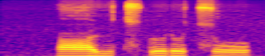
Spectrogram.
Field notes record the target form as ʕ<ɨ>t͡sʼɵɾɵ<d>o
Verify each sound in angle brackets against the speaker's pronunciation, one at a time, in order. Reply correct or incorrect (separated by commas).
correct, incorrect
